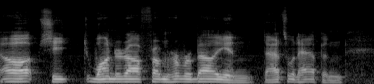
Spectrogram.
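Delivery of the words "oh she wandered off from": ordinary delivery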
